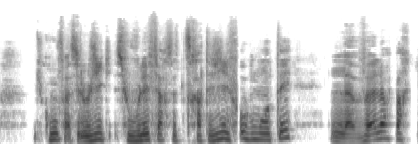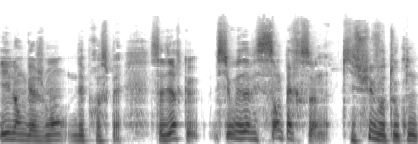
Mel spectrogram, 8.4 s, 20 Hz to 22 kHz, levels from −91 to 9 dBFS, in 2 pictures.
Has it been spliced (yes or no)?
yes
